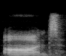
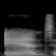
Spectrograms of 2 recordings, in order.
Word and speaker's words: aunt: so aunt like this some people pronounce it aunt but i pronounce it ant and a lot of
